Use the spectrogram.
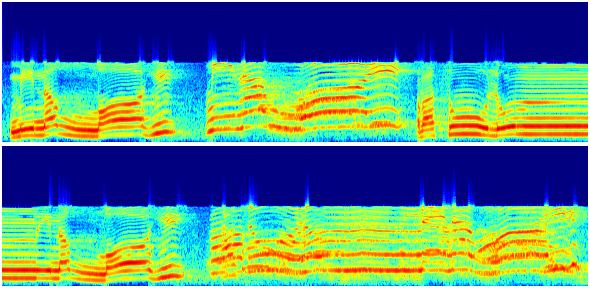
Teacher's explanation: अल्लाह का नाम मोटा पढ़ा जाता है, पुर पढ़ा जाता है, तो इसको हम पुर करके अदा करेंगे।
